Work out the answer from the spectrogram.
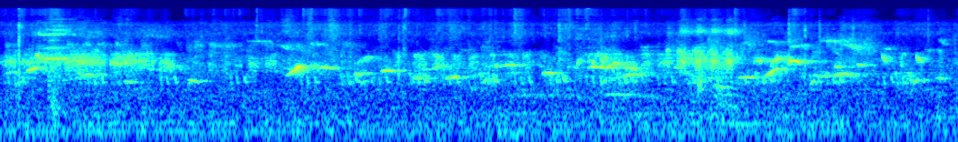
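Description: Small birds chirping and calling in irregular short notes, many of them quick rising chirps, overlapping throughout.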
